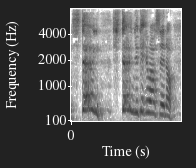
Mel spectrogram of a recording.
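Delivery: high, loud mock yell; shouting. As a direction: imitate a furious wrestler yelling a challenge. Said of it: "He's shouting".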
